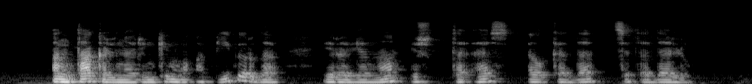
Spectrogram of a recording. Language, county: Lithuanian, Vilnius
